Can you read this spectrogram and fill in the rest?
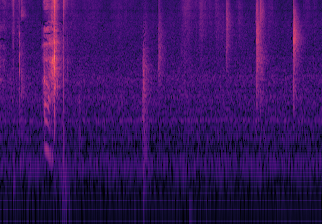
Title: joint cracking compilation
